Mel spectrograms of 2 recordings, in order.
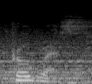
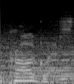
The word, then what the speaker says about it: progress: I just spoke like a Canadian, progress. My family's Canadian, so I know how strange they speak up there. Hello, Canada. Love you. Now, as you progress, that's how Americans say progress. Progress is for the Canucks, for the Canadians.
